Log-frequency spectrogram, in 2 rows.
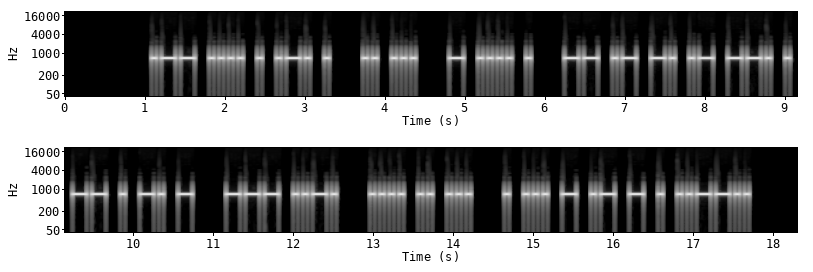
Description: Morse code, heard as a keyed tone, about 20 wpm, 700 Hz. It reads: WHERE IS THE MANAGEMENT OF HIS ESTATE?
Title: Sentences from Top 1200 Words 20wpm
